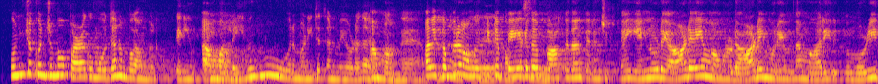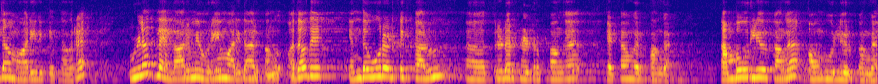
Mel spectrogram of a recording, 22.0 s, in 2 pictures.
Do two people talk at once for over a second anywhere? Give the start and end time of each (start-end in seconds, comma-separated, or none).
5.4-7.0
